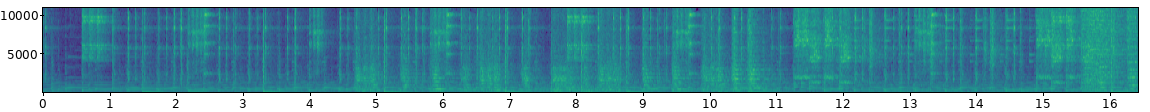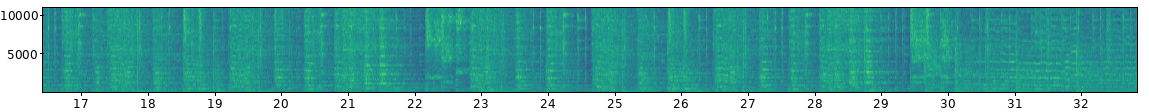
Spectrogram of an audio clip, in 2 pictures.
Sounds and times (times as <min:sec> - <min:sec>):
Exciting music: 0:00.0 - 0:32.8
Rhythm and blues: 0:00.0 - 0:32.8.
